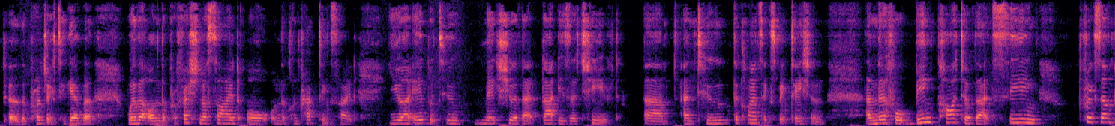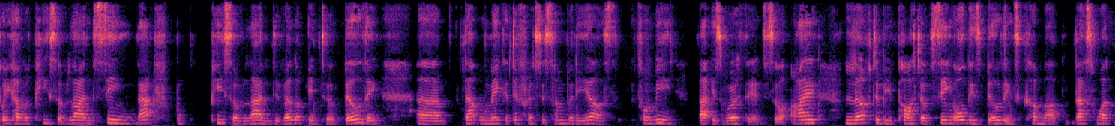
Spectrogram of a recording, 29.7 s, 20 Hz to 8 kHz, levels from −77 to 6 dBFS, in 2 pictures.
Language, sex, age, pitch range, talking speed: English, female, 20-39, 190-220 Hz, 165 wpm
